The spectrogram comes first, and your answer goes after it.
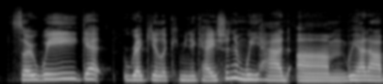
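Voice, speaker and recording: In a very clean recording with a silent background, a woman with an Australian accent speaks at a medium pitch with ordinary pitch variation. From Singapore, then Australia. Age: 20s. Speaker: Olympic kayaker. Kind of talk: casual chat.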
